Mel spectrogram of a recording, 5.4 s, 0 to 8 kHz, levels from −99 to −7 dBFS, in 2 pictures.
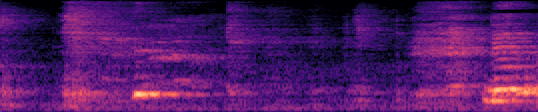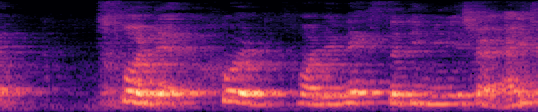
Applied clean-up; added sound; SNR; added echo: none; none; none; reverberation time 0.6 s.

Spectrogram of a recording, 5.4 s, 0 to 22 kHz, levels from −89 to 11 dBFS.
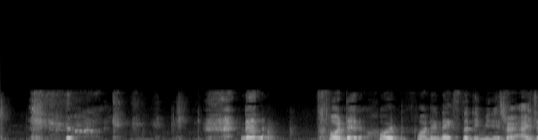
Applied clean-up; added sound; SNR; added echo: none; none; none; none.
